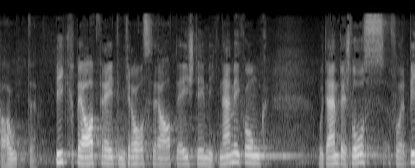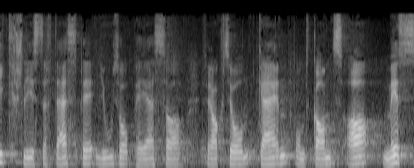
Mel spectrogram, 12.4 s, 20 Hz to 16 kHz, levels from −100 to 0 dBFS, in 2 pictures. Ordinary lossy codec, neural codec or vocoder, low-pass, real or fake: MP3, 48 kbps; none; 14.4 kHz; real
